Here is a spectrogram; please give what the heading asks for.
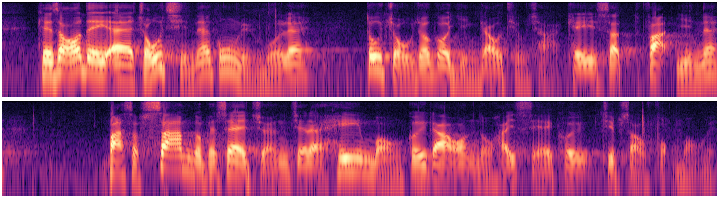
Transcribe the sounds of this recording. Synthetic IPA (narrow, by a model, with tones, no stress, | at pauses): kʰe˨˩js̬ɐ˨t̚ŋɔː˨˧t̪e˨jɛː˨t͡so˨˥wt͡sʰiː˨˩nlɛː˥kʊ˥ŋlyː˨˩nwuː˨˥jlɛː˥ | t̪o˥wt͡so˨˩wt͡sɔː˨˥kɔː˧jiː˨˩nkɐ˧wt̪ʰiː˨˩wt͡sʰa̰ː˨˩kʰe˨˩jsɐ˨t̚fa̰ː˧t̚jiː˨˩nlɛː˥ | paː˧t̚sɐ˨p̚saː˥mkɔː˧pʰɛː˨˩sɛː˥nɛ˨˩t͡ʃœː˨˥ŋt͡sɛː˨˥lɛ˨˩he˥jmɔ̰ː˨ŋkɵ˥ɥkaː˥ʔɔː˥nlo˨wɦɐ˨˥jsɛ̰ː˨˧kʰɵ˥ɥt͡siː˧p̚sɐ̰˨wfʊ̰˨k̚mo̰˨wkɛ˧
